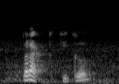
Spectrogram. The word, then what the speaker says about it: práctico: En cambio, si digo práctico, práctico, ¿no?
